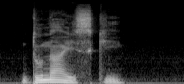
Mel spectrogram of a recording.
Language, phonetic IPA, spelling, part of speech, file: Polish, [dũˈnajsʲci], dunajski, adjective, Pl-dunajski.ogg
